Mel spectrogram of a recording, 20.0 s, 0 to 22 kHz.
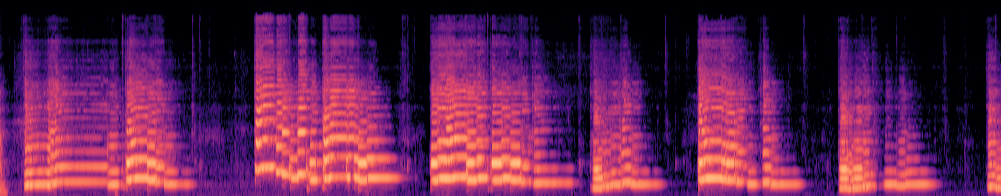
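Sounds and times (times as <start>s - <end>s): solo alto saxophone phrases: 0.0s - 4.0s, 5.1s - 16.2s, 16.8s - 18.9s, 19.7s - 20.0s.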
